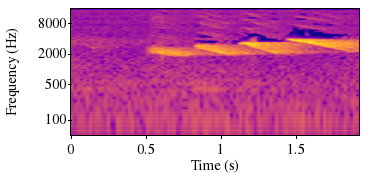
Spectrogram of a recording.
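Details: Male lined seedeater starting its classic-style song: three loud, drawn-out whistled notes, each sliding downward and joined almost seamlessly, in a two-second phrase.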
